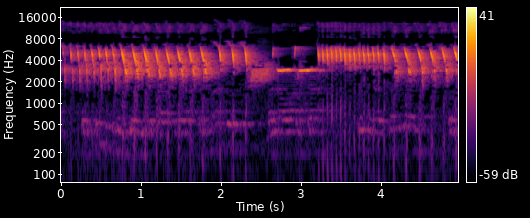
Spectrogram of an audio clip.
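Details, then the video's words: A white Belgian canary sings a fast, bright warble of rapid chirps and trills, with a brief rolling pause midway before the quick notes resume. "main Burung Kenari Warna Putih"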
